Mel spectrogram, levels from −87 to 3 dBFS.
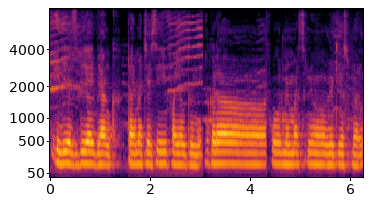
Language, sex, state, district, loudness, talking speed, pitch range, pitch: Telugu, male, Telangana, Karimnagar, -16 LUFS, 135 wpm, 150-160 Hz, 155 Hz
